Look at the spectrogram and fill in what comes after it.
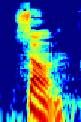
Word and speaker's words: Son: This is just the short one. Well, what's important to know is just, it's what we would consider the long O sound, but just a shortened version of it. O. Son. That's all there is to it.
